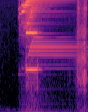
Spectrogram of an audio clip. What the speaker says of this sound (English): Magic fairy wand, so dear, please make the fairy phone appear.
